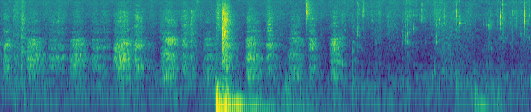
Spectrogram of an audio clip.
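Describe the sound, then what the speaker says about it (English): A happy little female dog pants steadily in quick, soft breaths, with a louder thump or bump partway through and no one speaking. "You're a happy little dog."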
